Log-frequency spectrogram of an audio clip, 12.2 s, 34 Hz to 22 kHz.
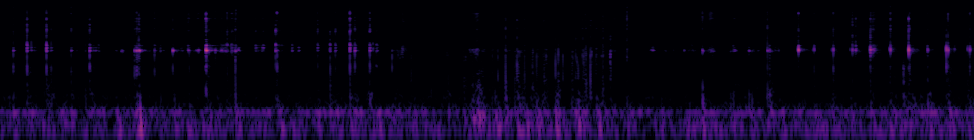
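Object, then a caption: Half coconut shell. An empty, hollow, hand-sized half of a coconut shell with a hairy, fibrous outside is held in one hand and scratched and tapped with the fingertips and nails of the other. The result is a quiet run of sharp, dry clicks and ticks with a bright, hollow ping near 2 kHz that dies away almost instantly. In the middle stretch, the taps give way to a softer, continuous scratchy rustle before the quick tapping returns.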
